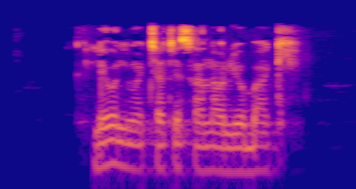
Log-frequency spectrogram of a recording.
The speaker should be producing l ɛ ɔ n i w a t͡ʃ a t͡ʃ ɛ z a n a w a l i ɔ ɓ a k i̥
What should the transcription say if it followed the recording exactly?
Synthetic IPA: l ɛ ɔ n i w a t͡ʃ a t͡ʃ ɛ s a n a w a l i ɔ ɓ a k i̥

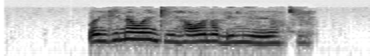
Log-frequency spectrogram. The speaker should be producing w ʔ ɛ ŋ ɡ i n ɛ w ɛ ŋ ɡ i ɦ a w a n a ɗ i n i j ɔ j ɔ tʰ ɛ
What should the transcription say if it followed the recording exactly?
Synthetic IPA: w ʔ ɛ ŋ ɡ i n ɛ w ɛ ŋ ɡ i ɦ a w a n a ɗ i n i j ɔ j ɔ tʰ ɛ

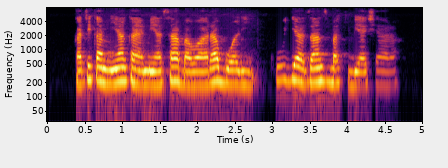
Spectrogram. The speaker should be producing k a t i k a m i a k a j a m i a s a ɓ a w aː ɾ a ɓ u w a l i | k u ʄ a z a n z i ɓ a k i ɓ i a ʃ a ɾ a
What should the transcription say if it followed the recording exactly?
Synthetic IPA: k a t i k a m i a k a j a m i a s a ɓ a w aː ɾ a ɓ u w a l i | k u ʄ a z a n z i ɓ a k i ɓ i a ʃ a ɾ a

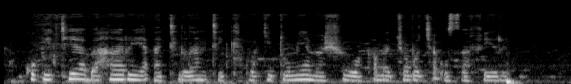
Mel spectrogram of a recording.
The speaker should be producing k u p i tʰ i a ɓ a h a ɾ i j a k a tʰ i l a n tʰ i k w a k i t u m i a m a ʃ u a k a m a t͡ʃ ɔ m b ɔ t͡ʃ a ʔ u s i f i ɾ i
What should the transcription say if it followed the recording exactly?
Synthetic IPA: k u p i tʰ i a ɓ a h a ɾ i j a ʔ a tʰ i l a n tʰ i k w a k i t u m i a m a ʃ u a k a m a t͡ʃ ɔ m b ɔ t͡ʃ a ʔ u s a f i ɾ i

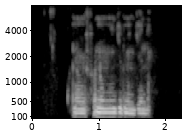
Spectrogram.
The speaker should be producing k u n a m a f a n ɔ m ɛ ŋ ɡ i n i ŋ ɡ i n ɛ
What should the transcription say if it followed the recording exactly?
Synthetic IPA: k u n a m i f a n ɔ m i ŋ ɡ i m i ŋ ɡ i n ɛ

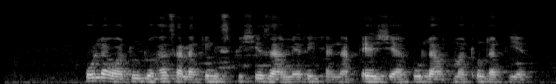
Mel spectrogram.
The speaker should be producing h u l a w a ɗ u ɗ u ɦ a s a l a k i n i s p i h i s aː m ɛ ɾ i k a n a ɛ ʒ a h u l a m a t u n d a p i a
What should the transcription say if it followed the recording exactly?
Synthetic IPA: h u l a w a ɗ u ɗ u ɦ a s a l a k i n i s p i ʃ i z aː m ɛ ɾ i k a n a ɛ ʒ a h u l a m a t u n d a p i a

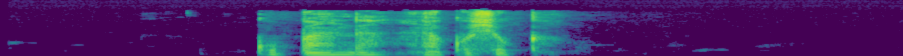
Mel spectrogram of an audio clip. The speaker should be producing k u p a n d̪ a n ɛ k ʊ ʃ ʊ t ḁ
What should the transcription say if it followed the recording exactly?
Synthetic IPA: k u p a n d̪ a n a k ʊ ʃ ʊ k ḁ

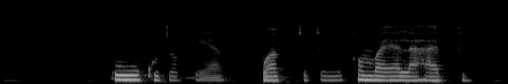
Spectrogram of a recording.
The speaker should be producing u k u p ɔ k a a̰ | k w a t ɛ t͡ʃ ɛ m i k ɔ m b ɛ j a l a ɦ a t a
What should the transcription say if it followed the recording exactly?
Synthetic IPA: u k u t ɔ k ɛ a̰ | k w a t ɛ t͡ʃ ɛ m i k ɔ m b a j a l a ɦ a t i

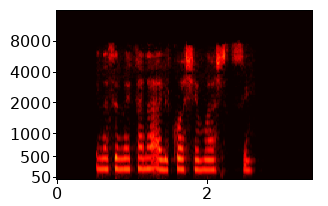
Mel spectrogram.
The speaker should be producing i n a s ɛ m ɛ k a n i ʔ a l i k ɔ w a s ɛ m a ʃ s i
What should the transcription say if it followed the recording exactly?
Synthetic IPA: i n a s ɛ m ɛ k a n a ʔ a l i k u w a ʃ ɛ m a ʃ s i

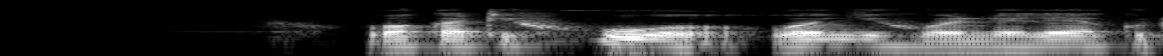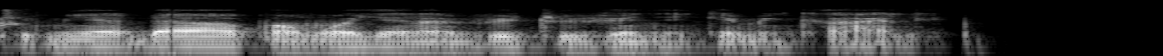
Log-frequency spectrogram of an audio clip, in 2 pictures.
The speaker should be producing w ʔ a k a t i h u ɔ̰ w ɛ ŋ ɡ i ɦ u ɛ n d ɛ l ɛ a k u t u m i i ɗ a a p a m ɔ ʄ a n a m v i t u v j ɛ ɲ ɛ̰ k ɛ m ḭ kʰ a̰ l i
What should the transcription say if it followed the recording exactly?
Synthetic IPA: w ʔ a k a t i h u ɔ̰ w ɛ ŋ ɡ i ɦ u ɛ n d ɛ l ɛ a k u t u m i a ɗ a a p a m ɔ ʄ a n a v i t u v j ɛ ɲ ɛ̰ k ɛ m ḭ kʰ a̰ l i

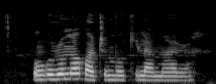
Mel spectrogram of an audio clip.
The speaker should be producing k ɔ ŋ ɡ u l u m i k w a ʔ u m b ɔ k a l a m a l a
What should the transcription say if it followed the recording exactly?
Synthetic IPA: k u ŋ ɡ u ɾ u m a k w a t u m b ɔ k i l a m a ɾ a

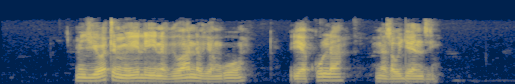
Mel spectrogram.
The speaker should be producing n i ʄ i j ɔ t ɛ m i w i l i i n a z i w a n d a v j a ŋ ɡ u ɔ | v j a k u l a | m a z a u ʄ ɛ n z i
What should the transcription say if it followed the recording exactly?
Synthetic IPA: m i ʄ i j ɔ t ɛ m i w i l i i n a v i w a n d a v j a ŋ ɡ u ɔ | v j a k u l a | n a z a u ʄ ɛ n z i

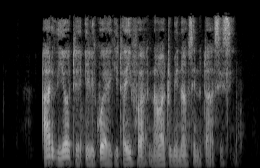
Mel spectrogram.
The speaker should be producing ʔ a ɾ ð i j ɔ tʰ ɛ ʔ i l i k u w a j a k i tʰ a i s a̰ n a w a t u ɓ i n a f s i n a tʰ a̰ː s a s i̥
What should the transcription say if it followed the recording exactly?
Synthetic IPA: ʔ a ɾ ð i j ɔ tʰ ɛ ʔ i l i k u w a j a k i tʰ a i f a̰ n a w a t u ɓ i n a f s i n a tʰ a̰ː s i s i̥

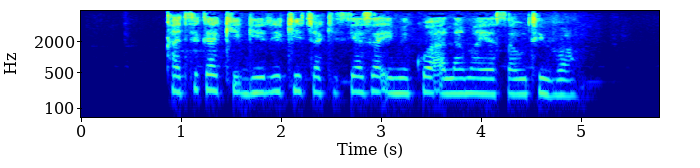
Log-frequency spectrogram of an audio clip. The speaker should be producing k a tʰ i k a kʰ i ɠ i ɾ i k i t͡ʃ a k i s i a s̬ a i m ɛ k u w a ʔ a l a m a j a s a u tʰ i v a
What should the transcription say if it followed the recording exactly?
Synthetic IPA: k a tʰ i k a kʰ i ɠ i ɾ i k i t͡ʃ a k i s i a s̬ a i m ɛ k u w a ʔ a l a m a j a s a u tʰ i v a

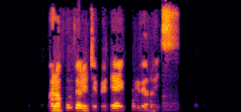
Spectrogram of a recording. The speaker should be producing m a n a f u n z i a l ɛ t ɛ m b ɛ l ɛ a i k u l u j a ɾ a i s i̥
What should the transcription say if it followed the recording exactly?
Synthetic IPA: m a n a f u n z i a l i t ɛ m b ɛ l ɛ a i k u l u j a ɾ a i s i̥

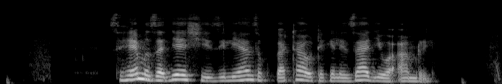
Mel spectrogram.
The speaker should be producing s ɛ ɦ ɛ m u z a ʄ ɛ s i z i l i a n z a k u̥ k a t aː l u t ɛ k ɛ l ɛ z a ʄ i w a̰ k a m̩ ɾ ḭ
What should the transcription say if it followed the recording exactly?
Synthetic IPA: s ɛ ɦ ɛ m u z a ʄ ɛ ʃ i z i l i a n z a k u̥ k a t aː u t ɛ k ɛ l ɛ z a ʄ i w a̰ ʔ a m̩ ɾ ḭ

